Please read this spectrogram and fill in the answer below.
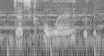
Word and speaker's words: Descole: DSC Hole but pronounced like Chipotle. Descole. Descole.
